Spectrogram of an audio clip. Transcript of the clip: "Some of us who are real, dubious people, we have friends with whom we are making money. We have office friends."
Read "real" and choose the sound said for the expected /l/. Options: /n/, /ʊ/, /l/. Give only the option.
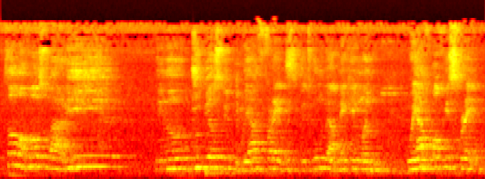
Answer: /n/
